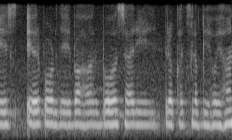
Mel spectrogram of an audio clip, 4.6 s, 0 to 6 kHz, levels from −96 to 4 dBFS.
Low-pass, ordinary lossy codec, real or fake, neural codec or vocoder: 5.4 kHz; none; fake; vocoder, 44.1 kHz, 128 mel bands every 512 samples, BigVGAN v2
